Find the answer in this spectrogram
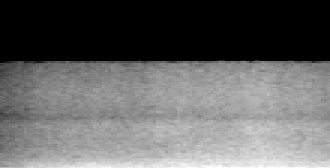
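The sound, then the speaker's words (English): Turquoise ocean waves wash onto a white-sand beach on Sabang Island, Indonesia, in a steady, broad roar of surf that swells slightly, mixed with wind buffeting the microphone and no voices. “With turquoise waves, white sands, and a row of pretty bungalows overlooking the beach, Freddy Rousseau's small resort on Sabang is often fully booked.”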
